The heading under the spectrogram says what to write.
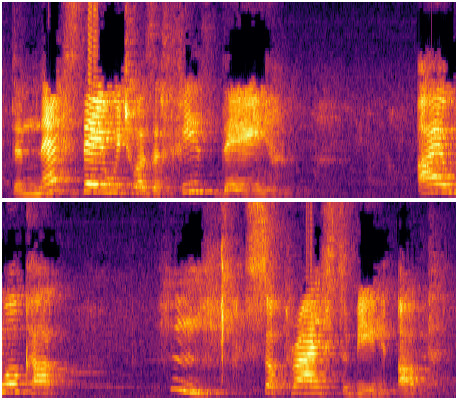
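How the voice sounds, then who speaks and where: A woman speaks at a high pitch and a very slow pace, her intonation lively. Audible room echo and noticeable background noise fill the recording. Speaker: prophetic prayer YouTuber. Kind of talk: personal testimony vlog. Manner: quieter, weaker than usual.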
